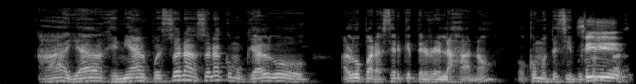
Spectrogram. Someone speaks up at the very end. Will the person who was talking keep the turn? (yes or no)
no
